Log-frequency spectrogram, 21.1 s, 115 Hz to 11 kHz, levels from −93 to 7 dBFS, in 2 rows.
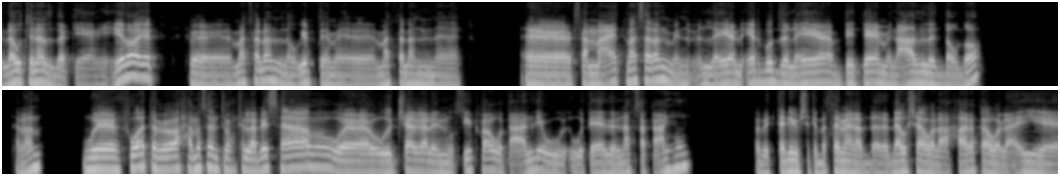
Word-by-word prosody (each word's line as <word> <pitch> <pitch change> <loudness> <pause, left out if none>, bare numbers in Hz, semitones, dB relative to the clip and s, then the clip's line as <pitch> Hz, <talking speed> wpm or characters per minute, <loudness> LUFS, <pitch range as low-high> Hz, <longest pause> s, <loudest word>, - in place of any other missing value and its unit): لو 125 +5 +3
تناسبك 130 -7 -1
يعني، 105 0 -8
إيه - - +3
رأيك 190 -2 +4 0.2
في 110 -3 -2
مثلًا 140 +3 -1
لو 110 -2 -4
جِبت 130 +2 -2 0.5
مثلًا 115 -1 -3 0.8
آآ 110 -1 +3
سمّاعات 120 +5 0
مثلًا 150 +2 +2
من 135 -7 -3
من - - -5
اللي 110 +1 -3
هي 120 +3 +3
الairpods 130 +2 -1
اللي 115 -2 +1
هي 125 +3 +3
بتعمل 120 0 0
عزْل 125 +3 +2
الضوضاء، 105 -2 -2 0.9
تمام، 155 +5 -2 0.4
و 145 +1 +5
في 150 +5 -4
وقت 170 0 +4
الراحة 150 0 +3
مثلًا 160 +1 +1
ترُوح 140 -1 -4
ت 135 - -9
لابسها 155 +4 +3
و 170 -4 -2 0.5
وتشغّل 125 +1 +1
الموسيقى 130 +6 -3
وتعلّي 120 +3 -2
و 110 -4 -4
وتعزِل 110 +1 -2
نَفْسك 115 -1 -4
عنهم 140 - -2 0.6
فبالتالي 120 +4 0
مش 115 -4 -3
هتبقى 110 -2 -3
سامع 120 -1 +2
ل 105 - -7
لا 105 - -2
دوشة 115 +2 +1
ولا 105 -3 0
حركة 115 +6 0
ولا 105 -2 -1
أي 115 -2 -2
120 Hz, 145 wpm, -23 LUFS, 110-140 Hz, 0.9 s, و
